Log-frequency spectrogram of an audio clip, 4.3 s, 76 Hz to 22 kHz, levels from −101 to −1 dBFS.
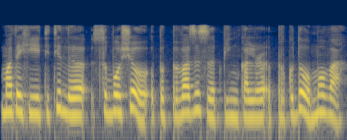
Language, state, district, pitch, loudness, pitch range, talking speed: Chakhesang, Nagaland, Dimapur, 215 Hz, -16 LUFS, 195-235 Hz, 205 wpm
